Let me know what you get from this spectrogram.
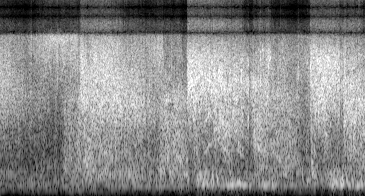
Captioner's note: gunshots blasting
